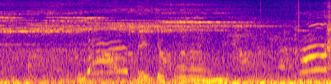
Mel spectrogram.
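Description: A GO Transit bilevel commuter train rolling past with a steady low rumble and a high wheel squeal that fades away over the first couple of seconds.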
